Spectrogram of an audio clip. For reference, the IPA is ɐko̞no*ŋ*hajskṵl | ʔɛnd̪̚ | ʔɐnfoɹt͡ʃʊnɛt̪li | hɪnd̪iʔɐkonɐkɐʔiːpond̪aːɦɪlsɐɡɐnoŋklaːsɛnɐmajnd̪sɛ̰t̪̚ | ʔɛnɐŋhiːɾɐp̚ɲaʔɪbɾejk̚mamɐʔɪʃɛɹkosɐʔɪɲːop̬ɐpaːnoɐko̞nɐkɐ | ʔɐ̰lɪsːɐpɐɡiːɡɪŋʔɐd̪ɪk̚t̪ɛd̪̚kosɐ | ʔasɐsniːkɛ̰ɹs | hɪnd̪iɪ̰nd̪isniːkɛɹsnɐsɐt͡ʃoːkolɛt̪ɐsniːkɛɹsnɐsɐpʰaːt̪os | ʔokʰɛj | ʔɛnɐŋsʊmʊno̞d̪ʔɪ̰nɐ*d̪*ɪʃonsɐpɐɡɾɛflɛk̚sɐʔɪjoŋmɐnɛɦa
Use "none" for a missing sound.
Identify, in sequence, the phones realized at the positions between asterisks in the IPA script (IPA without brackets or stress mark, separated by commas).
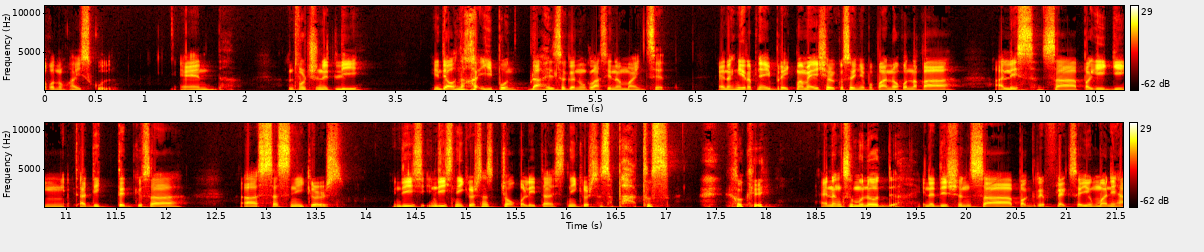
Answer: ŋ, d̪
